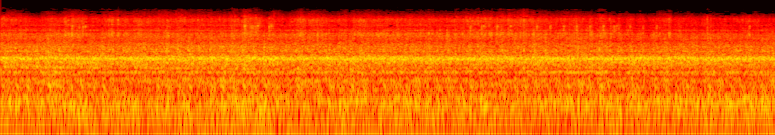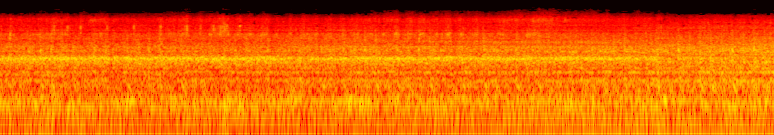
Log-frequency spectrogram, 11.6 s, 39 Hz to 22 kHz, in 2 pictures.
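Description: Metal lathe running while a parting tool cuts off a 3-inch black steel pipe: a steady cutting tone over the machine's hiss, with a fine crackle of chips breaking away.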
